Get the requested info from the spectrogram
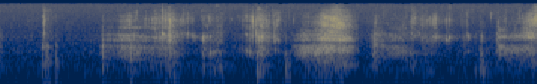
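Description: Close-miked biting and chewing of sticky sauce-glazed fried food eaten with rice, in several separate bursts of wet mouth sounds, the loudest near three seconds in.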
